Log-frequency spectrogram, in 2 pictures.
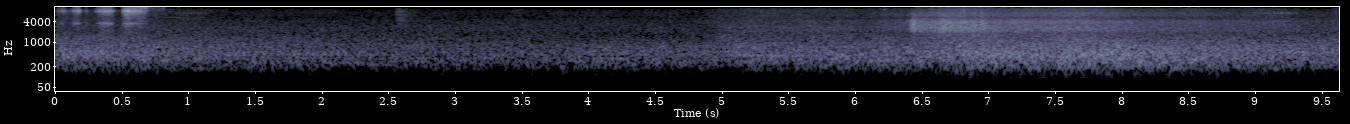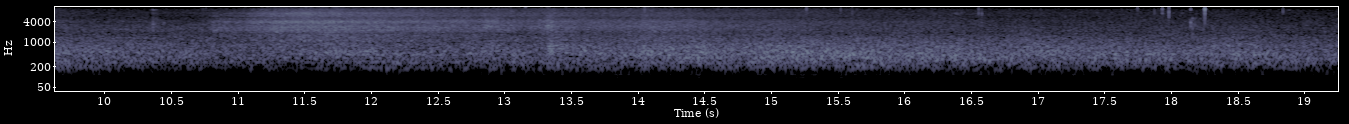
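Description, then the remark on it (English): Ocean waves below a screened-in lanai at Jensen Beach, Florida, on a cloudy but warm day, wash in a steady hiss of surf, swelling louder twice as breakers roll in and then easing back, with no voices. “And below me, as you may be able to hear, is the ocean.”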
